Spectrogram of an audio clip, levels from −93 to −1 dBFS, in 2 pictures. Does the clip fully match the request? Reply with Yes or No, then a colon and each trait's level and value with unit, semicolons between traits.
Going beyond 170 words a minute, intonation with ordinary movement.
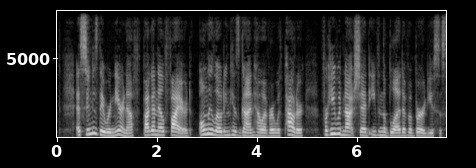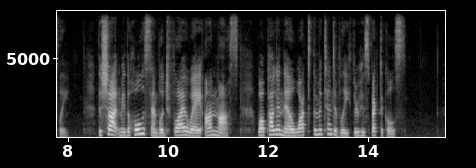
Yes: average, 180 wpm; average, 4.3 semitones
